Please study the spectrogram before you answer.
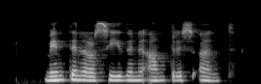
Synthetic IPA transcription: mɪnt̪ɪnɛɾavsiːðɪnːɪʔant̪ɾesœnt̪

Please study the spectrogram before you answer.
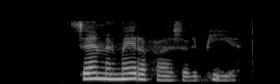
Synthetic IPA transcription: sɛːmɛɾmeːjɾafɾawθɛsːaɾipʰiːjʏ

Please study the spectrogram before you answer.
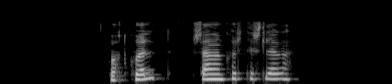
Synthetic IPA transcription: kɔht̪kʰvœlt̪ | saɣðankʰʏr̥t̪ɪst̪lɛːɣa

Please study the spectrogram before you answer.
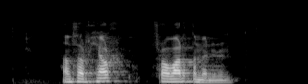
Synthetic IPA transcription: hanθawɾ̥çawl̥p | fɾawvaɾt̪namɛnːʏnʏm

